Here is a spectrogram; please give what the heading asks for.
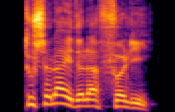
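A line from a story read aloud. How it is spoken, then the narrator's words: Irritated exclamation. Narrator (French): s'écrie l'inconnu de mauvaise humeur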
